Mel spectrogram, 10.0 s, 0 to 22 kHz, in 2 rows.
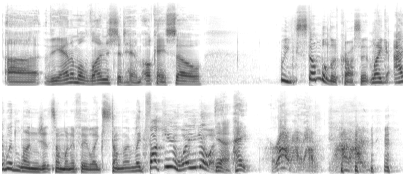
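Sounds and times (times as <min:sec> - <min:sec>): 
speech: 0:00.0 - 0:02.8, 0:03.5 - 0:10.0
person imitating an alligator with a growly bark: 0:08.4 - 0:09.6
laughter: 0:09.0 - 0:10.0.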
